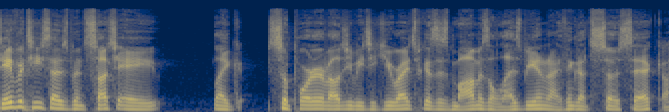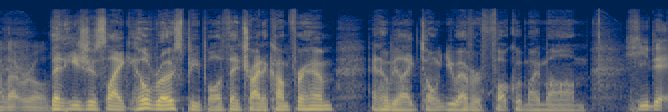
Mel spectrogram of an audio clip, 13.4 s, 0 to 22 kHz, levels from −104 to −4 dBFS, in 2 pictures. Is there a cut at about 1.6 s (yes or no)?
no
